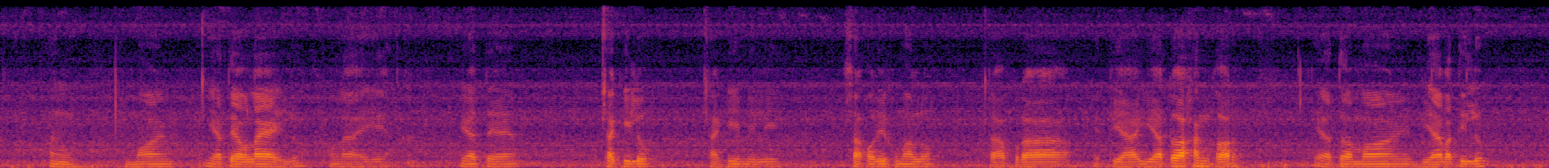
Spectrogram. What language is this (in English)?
Assamese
